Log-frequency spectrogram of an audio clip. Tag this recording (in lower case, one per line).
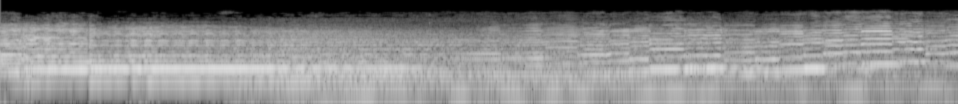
violin
musical instrument
music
